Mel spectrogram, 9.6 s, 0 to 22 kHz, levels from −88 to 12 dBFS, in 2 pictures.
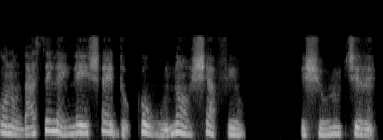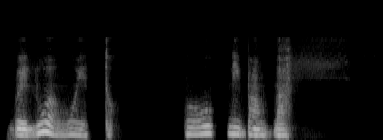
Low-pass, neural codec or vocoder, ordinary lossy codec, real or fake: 7.2 kHz; codec, 16 kHz, 0.4 kbps, LongCat-Audio-Codec; none; fake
